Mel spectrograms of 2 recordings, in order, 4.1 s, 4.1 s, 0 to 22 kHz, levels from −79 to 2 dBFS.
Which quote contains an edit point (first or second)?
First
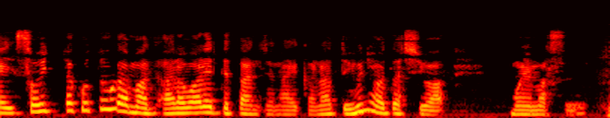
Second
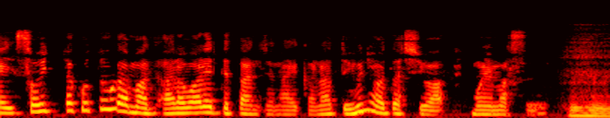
second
